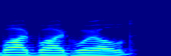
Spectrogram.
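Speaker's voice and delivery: spoken with an Australian accent. Showing how lips move, saying the phrase in an australian accent. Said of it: "if I say it in Australian".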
